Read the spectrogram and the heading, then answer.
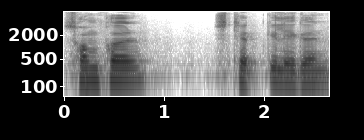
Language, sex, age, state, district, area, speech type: Bodo, male, 18-30, Assam, Chirang, rural, spontaneous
